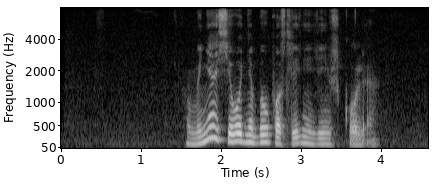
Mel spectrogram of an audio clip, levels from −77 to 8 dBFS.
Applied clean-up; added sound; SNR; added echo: none; none; none; none.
